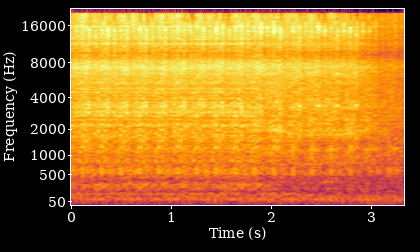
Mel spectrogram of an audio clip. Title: engine knock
